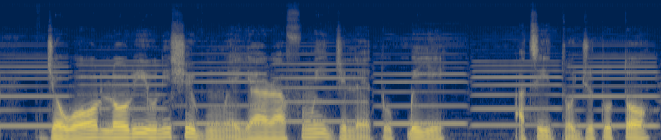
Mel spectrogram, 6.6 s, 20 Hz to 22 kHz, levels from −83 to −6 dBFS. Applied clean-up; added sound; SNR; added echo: none; Bowed string instrument; 13 dB; none.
